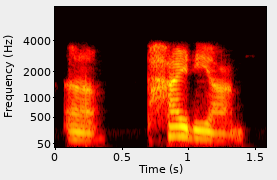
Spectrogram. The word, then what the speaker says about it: Paidion: You see, the word children comes from the Greek word Paidion, that's how you say it, P-A-I-D-I-O-N, Paidion.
